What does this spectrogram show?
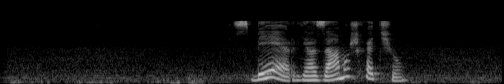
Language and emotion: Russian, positive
